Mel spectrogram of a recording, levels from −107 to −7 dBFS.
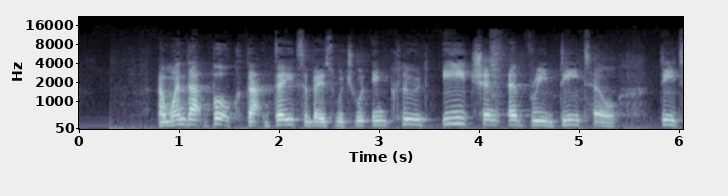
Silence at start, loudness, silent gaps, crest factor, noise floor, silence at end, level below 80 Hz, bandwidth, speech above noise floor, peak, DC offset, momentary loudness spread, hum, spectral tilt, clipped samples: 0.8 s; -28 LUFS; none; 22 dB; -56 dBFS; 0 s; -60 dBFS; 12.5 kHz; 28 dB; -6 dBFS; under 0.1%; 8 LU; none; -5 dB/octave; under 0.1%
